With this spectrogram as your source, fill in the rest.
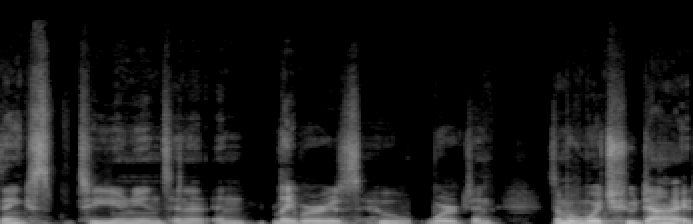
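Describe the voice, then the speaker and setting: Vocal fry at a moderate pace on a very clean recording with a silent background. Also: man. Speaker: podcast host. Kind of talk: podcast monologue intro. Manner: hesitant, many fillers and restarts; mouth clicks.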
